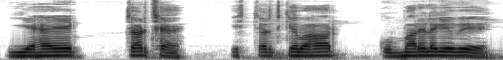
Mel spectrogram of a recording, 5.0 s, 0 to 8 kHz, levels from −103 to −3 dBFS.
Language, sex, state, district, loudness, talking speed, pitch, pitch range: Hindi, male, Uttar Pradesh, Saharanpur, -14 LUFS, 145 wpm, 140 Hz, 125-145 Hz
